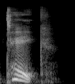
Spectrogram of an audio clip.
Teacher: The lips are not rounded and they are relaxed, and the tongue is tense, moving from mid-high position to high position.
